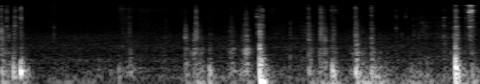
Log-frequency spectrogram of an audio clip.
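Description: Socket wrench with an extension turning the seatbelt anchor bolt as it is backed out: a quiet start, then irregular light metal clicks and knocks from about two seconds in.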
